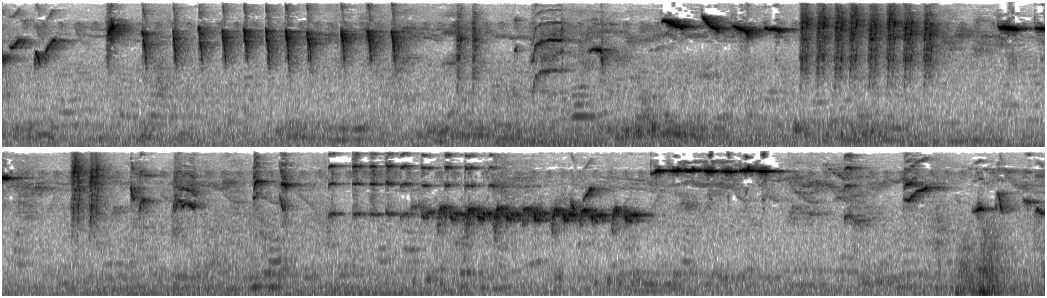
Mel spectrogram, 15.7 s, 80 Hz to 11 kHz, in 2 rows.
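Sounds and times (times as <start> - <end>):
Oriental magpie-robin song with chips, trills and whistles: 0.0 - 15.6.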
